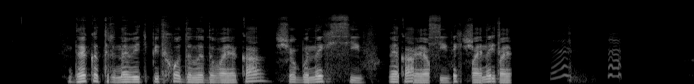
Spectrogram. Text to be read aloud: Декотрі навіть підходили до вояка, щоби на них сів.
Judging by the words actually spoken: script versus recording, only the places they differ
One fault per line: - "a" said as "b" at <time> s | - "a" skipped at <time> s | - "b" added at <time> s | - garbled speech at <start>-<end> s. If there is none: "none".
- "на" skipped at 3.1 s
- garbled speech at 3.9-5.1 s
